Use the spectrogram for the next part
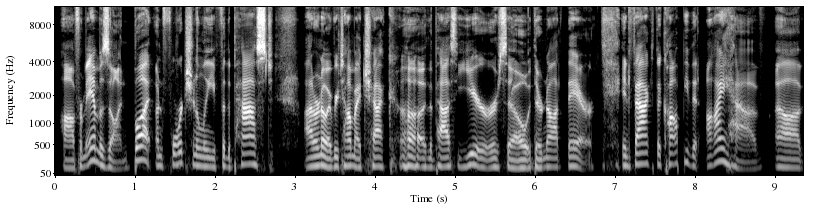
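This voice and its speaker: A man co-hosting a podcast, talking loosely with plenty of fillers and quick laughs. His voice sits in a middle pitch. The recording is close and dry. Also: fairly bright tone, dry recording. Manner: chatty, laughs often, frequent fillers and restarts. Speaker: podcast co-host. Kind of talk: casual podcast chat.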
